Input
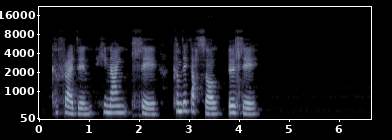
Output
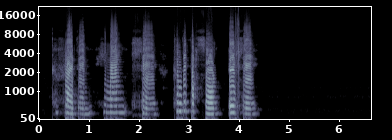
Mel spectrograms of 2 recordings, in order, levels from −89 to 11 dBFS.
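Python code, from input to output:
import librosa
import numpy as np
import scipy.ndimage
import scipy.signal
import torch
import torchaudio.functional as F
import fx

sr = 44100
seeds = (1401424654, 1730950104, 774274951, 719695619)

y = fx.cheby_harmonics(x, sr, harmonics=(6, 7), levels_db=(-37, -12), full_scale_db=-9.5)
y = fx.quant_float(y, sr, bits=6)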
